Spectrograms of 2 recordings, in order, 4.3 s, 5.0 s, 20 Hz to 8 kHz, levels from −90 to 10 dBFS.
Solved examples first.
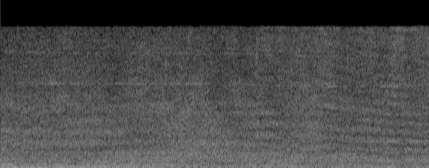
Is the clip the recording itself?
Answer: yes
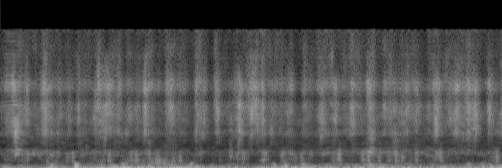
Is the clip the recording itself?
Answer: no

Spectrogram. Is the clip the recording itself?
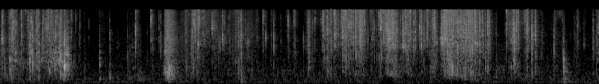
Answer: yes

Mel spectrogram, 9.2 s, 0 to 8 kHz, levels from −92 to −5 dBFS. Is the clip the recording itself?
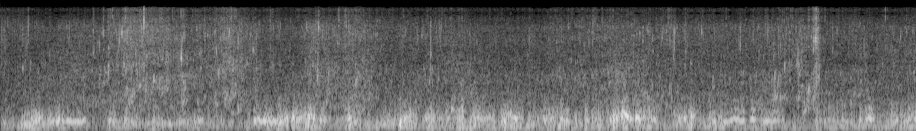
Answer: yes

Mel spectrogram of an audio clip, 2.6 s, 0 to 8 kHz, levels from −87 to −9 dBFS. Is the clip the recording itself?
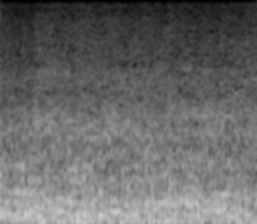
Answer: no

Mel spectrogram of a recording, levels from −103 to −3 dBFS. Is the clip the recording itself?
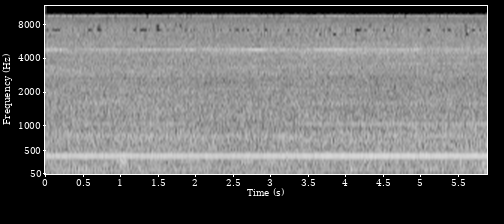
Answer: yes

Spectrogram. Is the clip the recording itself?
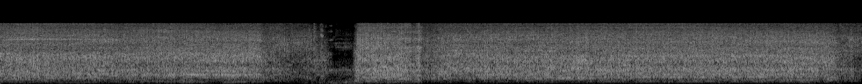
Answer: no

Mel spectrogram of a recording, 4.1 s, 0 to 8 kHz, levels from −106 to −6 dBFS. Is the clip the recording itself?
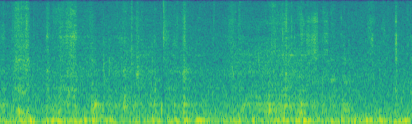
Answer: yes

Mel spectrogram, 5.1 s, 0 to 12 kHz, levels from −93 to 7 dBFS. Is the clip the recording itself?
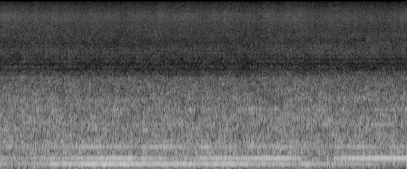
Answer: yes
